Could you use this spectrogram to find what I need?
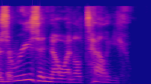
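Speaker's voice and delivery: loud, calling-out elf warrior voice. Voicing an elf with an axe who hears the listeners talking: bellowing out. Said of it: "he kind of bellows out and he says".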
